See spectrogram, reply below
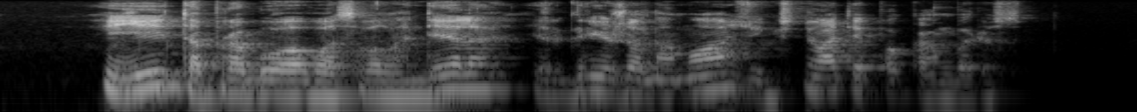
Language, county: Lithuanian, Klaipėda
